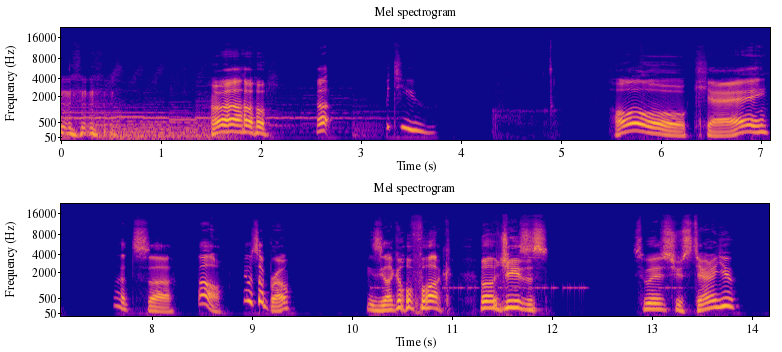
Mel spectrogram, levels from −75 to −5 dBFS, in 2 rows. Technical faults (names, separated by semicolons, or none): none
